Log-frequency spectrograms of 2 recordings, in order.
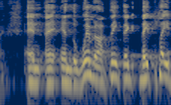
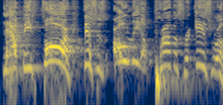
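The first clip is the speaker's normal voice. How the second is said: impassioned pulpit shouting, held notes; full-force preaching; 11 semitones higher, 15 dB louder than usual. Real, not acted. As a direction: preach it at the top of your voice.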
